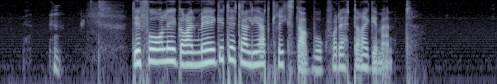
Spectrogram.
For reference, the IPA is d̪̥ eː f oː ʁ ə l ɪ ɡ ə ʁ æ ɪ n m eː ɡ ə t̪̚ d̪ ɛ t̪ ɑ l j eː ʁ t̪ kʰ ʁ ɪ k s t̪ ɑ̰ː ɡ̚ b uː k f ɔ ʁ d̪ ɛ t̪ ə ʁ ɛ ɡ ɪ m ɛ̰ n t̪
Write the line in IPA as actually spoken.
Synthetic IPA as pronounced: d̪̥ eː f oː ʁ ə l ɪ ɡ ə ʁ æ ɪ n m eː ɡ ə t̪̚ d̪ ɛ t̪ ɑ l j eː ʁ t̪ kʰ ʁ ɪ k s d̪ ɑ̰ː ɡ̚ b uː k f ɔ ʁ d̪ ɛ t̪ ə ʁ ɛ ɡ ɪ m ɛ̰ n t̪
